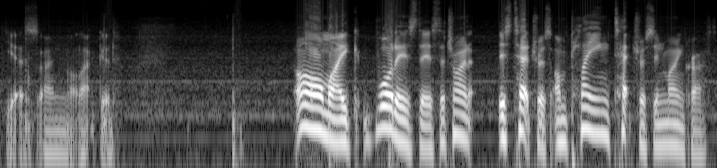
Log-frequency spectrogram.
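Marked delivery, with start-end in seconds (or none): 0.0-1.2 whispered admission under the breath; soft whispered self-mockery; whispered aside. Real, not acted. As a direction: confess it in a whisper.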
